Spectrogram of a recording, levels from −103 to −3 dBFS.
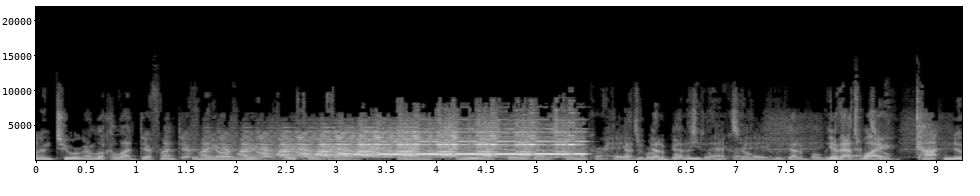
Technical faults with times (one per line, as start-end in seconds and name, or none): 1.27-5.66 feedback howl
5.89-9.27 doubled audio track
